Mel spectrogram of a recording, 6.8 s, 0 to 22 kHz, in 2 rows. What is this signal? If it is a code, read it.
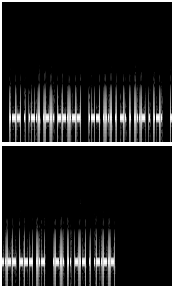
Morse code, heard as a keyed tone, about 50 wpm, 700 Hz. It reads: WELL, WHENEVER YOU LIKE.
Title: Sentences from Top 1200 Words 50wpm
